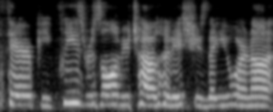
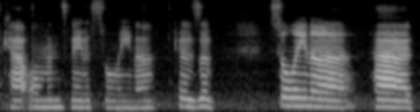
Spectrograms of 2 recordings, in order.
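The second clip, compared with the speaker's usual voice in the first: ordinary talk, nothing marked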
